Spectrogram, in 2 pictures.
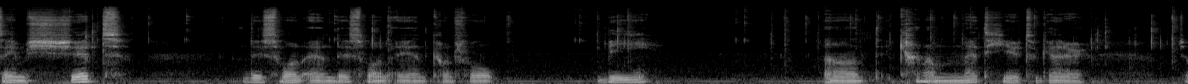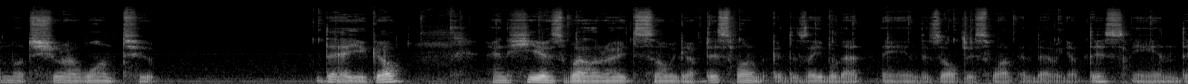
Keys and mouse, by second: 0.8 x, 3.2 shift+click, 3.8 ctrl+b, 3.8 ctrl+click, 4.1 shift+click, 5.1 shift+click, 6.1 ctrl+b, 6.1 ctrl+click, 6.5-10.9 shift+middle drag, 11.1 ctrl+z, 11.5 ctrl+b, 15.7 middle click, 16.1 shift+click, 16.4-18.1 middle drag, 18.1 click, 18.4-20.2 middle drag, 19.1 x, 20.2 shift+click, 20.6 middle click, 21.3 click, 21.5-22.7 middle drag, 21.5 x.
